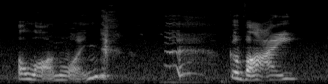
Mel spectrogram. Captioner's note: laughs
